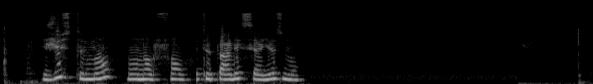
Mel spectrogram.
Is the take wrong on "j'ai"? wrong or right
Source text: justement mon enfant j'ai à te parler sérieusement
wrong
